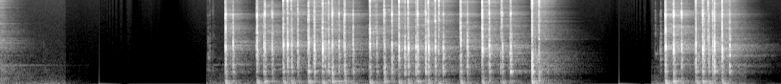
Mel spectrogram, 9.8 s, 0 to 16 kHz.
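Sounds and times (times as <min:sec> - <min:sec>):
keyboard typing: 0:02.8 - 0:06.8, 0:08.3 - 0:09.2.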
